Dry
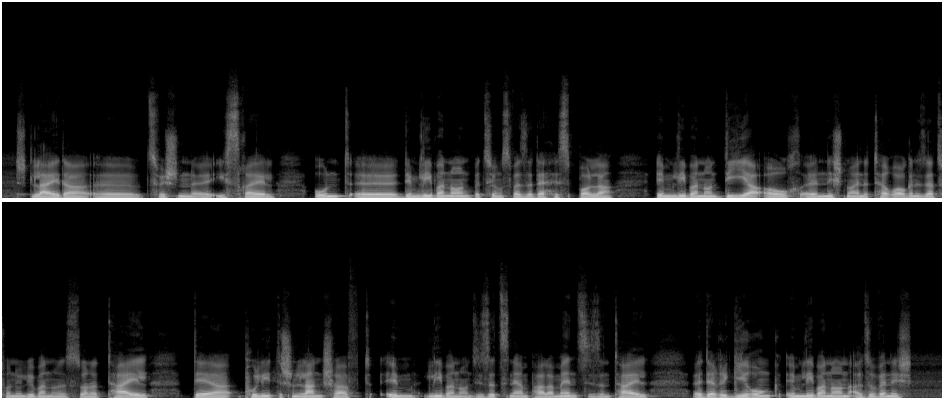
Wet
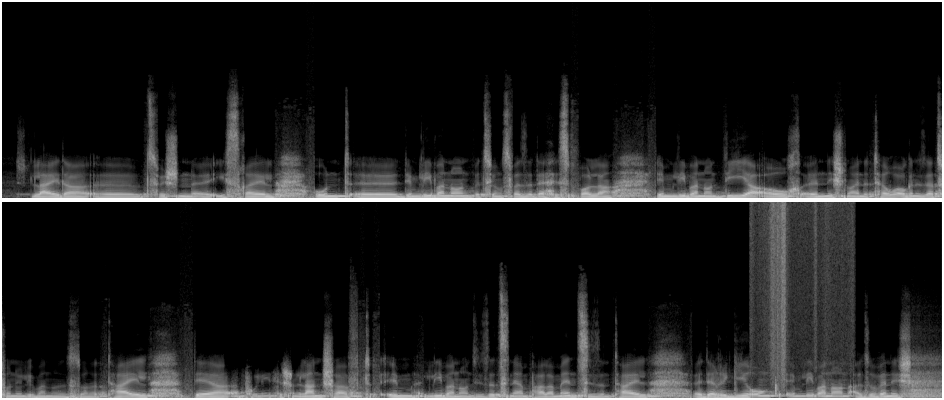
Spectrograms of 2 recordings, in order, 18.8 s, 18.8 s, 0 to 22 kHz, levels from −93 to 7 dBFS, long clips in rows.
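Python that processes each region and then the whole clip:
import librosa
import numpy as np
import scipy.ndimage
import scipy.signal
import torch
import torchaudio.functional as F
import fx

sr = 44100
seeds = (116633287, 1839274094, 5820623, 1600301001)

y = fx.chain(x, sr, fx.riaa(side='playback'),
    fx.over_compress(threshold_db=-27.0, ratio=-1.0), at=(9.69, 10.33))
y = fx.chain(y, sr, fx.steep_lowpass(hz=2800.0, slope=48),
    fx.over_compress(threshold_db=-27.0, ratio=-0.5),
    fx.peak_eq(hz=560.0, db=9.5, octaves=0.26), at=(11.62, 12.39))
y = fx.highpass(y, sr, hz=320.0, slope=12, at=(16.87, 17.92), fade=0.02)
y = fx.dmg_noise_colour(y, sr, seeds[0], colour='violet', level_db=-37.0, at=(16.87, 17.92), fade=0.02)
y = fx.lowpass(y, sr, hz=1500.0, slope=6)
y = fx.sustainer(y, sr, db_per_s=21.0)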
